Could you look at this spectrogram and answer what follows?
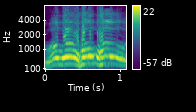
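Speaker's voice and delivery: loud high alarmed whoa-ho; urgent calling out. Retold or imitated. Parent racing to a hurt child, loud high call.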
